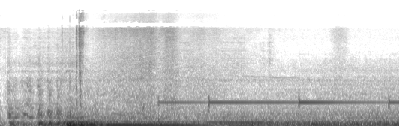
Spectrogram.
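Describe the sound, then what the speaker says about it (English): A car engine cranks and catches near the one-second mark, then settles into a steady low idle with a faint repeating chime over it; the engine is started and warmed up ahead of a fuel pressure test. "first thing we're gonna do is start the vehicle and get it to operating temperature"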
